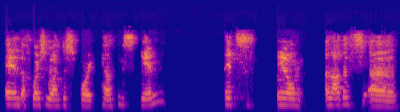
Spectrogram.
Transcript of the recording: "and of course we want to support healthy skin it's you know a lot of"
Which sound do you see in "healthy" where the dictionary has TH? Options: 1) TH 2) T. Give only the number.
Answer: 1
